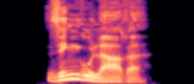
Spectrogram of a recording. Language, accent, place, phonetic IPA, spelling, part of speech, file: German, Germany, Berlin, [ˈzɪŋɡuˌlaːʁə], Singulare, noun, De-Singulare.ogg
- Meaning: nominative/accusative/genitive plural of Singular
